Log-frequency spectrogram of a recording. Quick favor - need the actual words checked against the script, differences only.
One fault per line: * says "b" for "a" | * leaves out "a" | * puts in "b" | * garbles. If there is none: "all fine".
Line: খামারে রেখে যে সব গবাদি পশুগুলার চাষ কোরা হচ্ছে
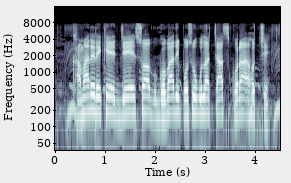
all fine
